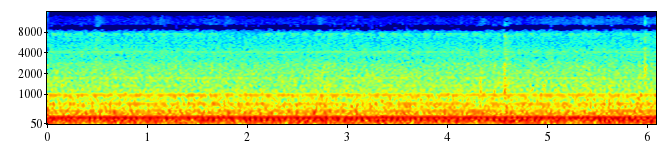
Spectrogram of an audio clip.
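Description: Steady mechanical hum with a low drone and even background noise, unchanging throughout.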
